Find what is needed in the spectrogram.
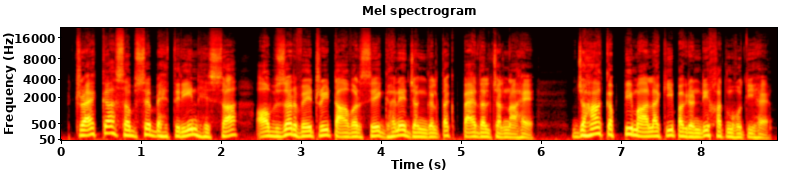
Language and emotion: Urdu, neutral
